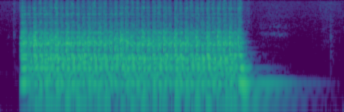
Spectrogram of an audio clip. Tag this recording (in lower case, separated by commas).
music, bowed string instrument, musical instrument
